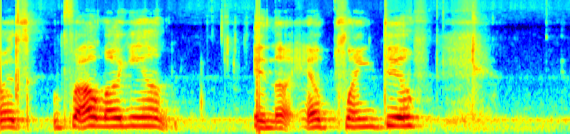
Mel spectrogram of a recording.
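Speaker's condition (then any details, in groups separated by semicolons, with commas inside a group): Cerebral palsy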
